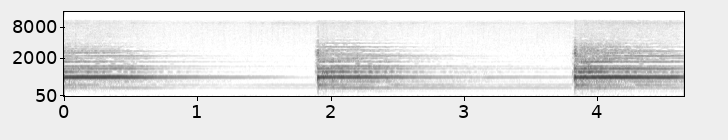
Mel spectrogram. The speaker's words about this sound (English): I waited on the bridge in the dark. I was very apprehensive. What was going to happen? Then the clock struck midnight.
